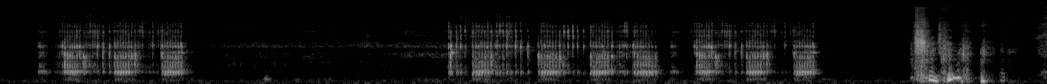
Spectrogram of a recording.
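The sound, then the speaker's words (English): A southern elephant seal bull, the beachmaster of a harem on a southern island, bellows to attract females in breeding season, its proboscis amplifying loud bursts of rapid, throbbing pulses like giant burps, with short pauses between volleys and a harsher, rasping blast at the end. “the purpose of their proboscis is to vocalize their dominance to both females”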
